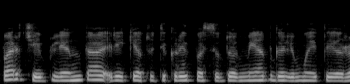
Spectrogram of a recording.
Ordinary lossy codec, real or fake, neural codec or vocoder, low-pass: MP3, 96 kbps; fake; codec, 16 kHz, 8 kbps, FunCodec, trained on LibriTTS, 25 frames a second; 7.2 kHz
